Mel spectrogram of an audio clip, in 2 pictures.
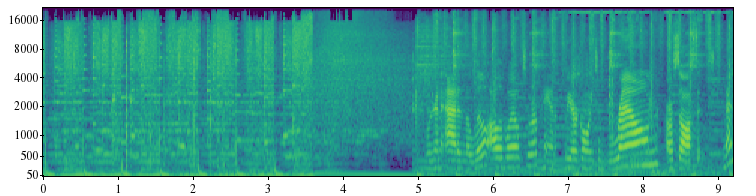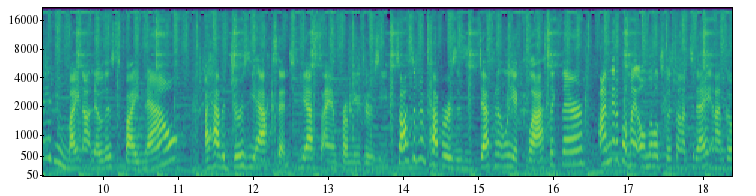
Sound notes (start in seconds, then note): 1.9 chalk writing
